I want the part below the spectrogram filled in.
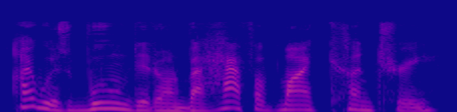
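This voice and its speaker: In this studio-quality, dry audiobook recording, a man with a fairly high, slightly bright, expressive voice narrates at normal speed. He plays a cold, menacing female agent holding a gun in a thriller, delivering her lines in a taunting, threatening way.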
